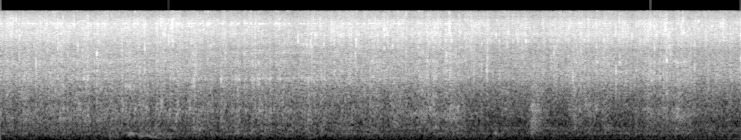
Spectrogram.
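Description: Sliced red potatoes sizzling in oil on a hot Blackstone flat-top griddle: a steady hiss with a few small pops.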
